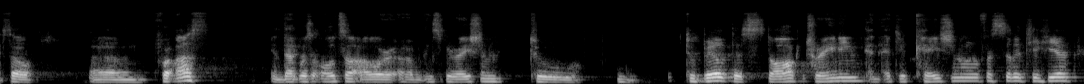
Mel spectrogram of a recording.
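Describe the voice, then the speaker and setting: A man from Germany with a German accent, who runs a dog training facility, talking thoughtfully with many pauses in a casual interview. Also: mid-range voice, warm tone, poor audio.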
